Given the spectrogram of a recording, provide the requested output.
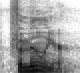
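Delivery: ordinary talk, nothing marked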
